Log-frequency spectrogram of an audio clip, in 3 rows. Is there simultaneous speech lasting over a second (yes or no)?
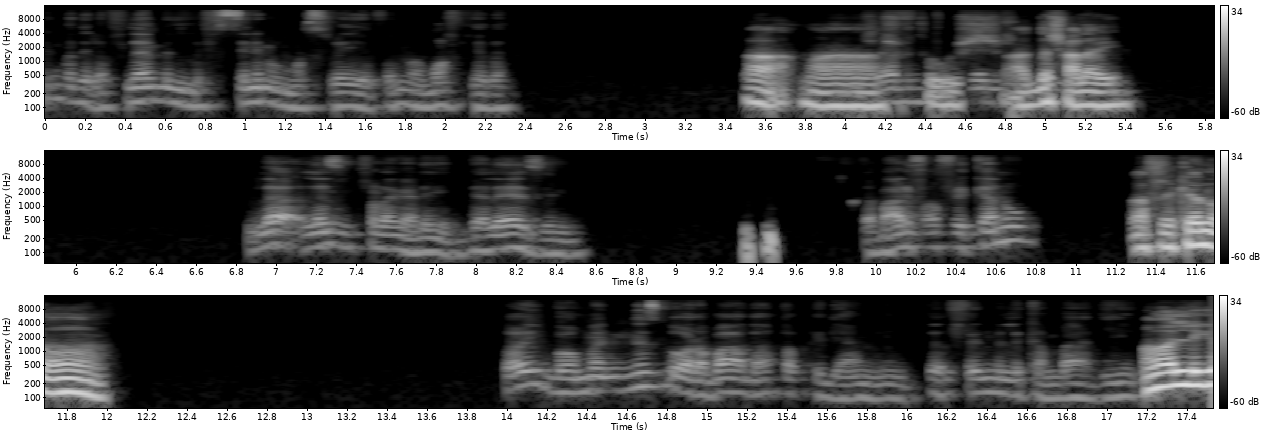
yes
